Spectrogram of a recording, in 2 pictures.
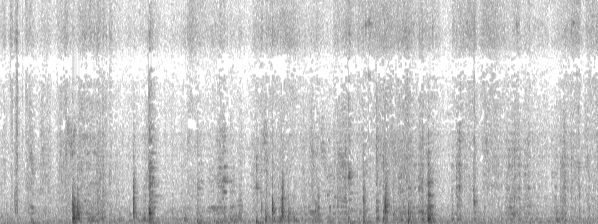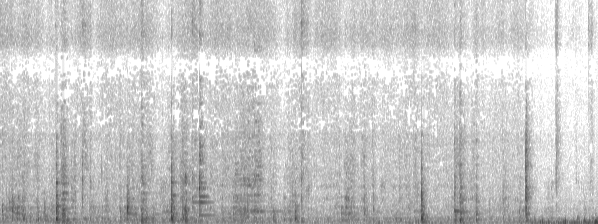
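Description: Wooden rolling pins knock and tap against boards as dough is rolled.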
